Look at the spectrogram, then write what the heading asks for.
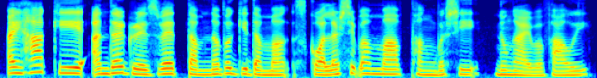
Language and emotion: Manipuri, happy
